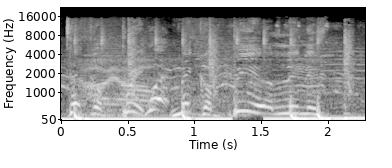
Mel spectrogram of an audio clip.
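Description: Hip hop track with a rapped vocal over a deep bass line and hi-hat ticks.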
